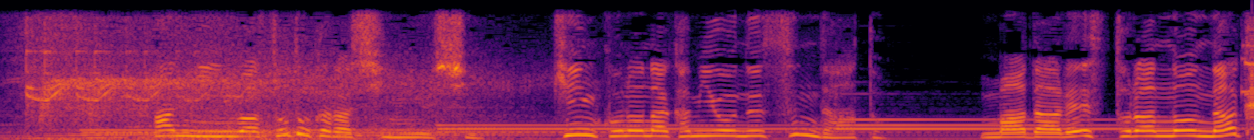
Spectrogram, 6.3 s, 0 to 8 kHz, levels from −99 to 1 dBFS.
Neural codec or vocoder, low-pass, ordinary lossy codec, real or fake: none; 7.2 kHz; none; real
